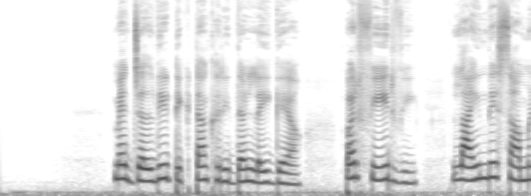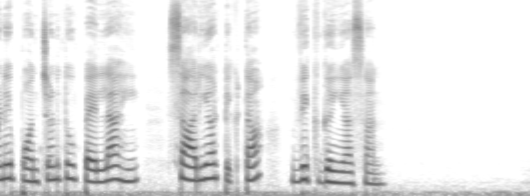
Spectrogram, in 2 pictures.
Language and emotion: Punjabi, sad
